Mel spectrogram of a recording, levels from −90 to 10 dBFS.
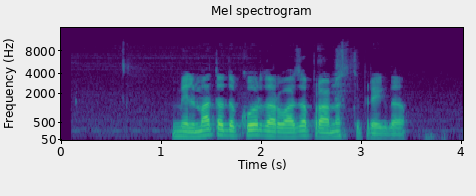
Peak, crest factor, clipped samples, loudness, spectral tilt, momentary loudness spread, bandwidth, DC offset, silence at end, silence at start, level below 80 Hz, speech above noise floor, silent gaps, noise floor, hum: -6 dBFS; 20 dB; under 0.1%; -23 LUFS; -7 dB/octave; 11 LU; 8.8 kHz; under 0.1%; 0.6 s; 1.1 s; -62 dBFS; 40 dB; none; -62 dBFS; none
